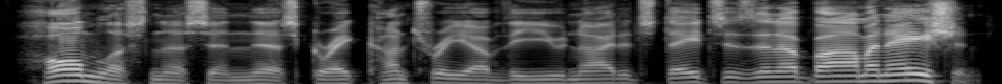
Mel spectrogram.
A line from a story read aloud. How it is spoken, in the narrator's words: C exclaimed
